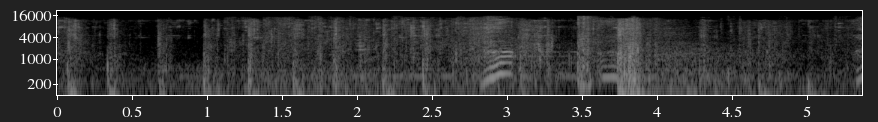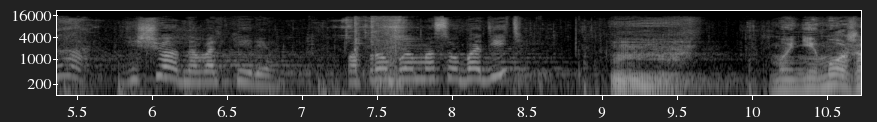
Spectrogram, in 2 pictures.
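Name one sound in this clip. Heavy footsteps thud on a stone floor.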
